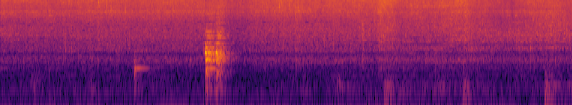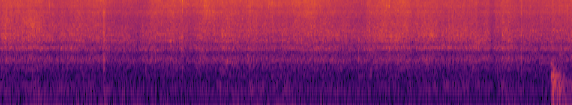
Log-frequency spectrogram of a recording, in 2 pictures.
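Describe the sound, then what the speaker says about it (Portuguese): Beef is seared all at once with onions in a hot pan over high heat, giving a continuous close sizzle with a sharp burst and occasional stirring clatters, and no talking. "Vou aumentar o fogo, vou deixar em fogo alto e coloco a carne toda de uma vez."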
